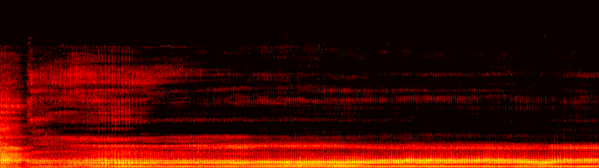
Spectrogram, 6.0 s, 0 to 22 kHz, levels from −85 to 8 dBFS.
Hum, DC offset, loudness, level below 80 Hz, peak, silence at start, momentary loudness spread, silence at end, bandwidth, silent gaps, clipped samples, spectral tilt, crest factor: none; under 0.1%; -25 LUFS; -58 dBFS; -8 dBFS; 0 s; 6 LU; 0 s; 16 kHz; none; under 0.1%; -5 dB/octave; 18 dB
